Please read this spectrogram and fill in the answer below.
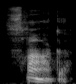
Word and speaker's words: Frage: Now, E at the end of a word usually does get pronounced. So no silent E as in English, but it is a short E. So Ente, Bohne, Frage. Not very long sounds, but they are there.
